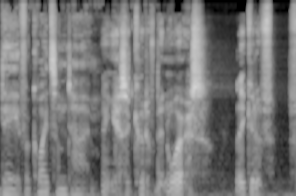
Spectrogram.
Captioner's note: sarcastic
